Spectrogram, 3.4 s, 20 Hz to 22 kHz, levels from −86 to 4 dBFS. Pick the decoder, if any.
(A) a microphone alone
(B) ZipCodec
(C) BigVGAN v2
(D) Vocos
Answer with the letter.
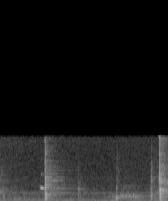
A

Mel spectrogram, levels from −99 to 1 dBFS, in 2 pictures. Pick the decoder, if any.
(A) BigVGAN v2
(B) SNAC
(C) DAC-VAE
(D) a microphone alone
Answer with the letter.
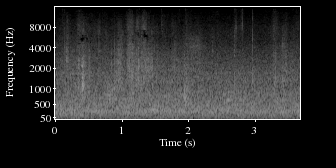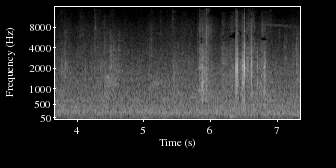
D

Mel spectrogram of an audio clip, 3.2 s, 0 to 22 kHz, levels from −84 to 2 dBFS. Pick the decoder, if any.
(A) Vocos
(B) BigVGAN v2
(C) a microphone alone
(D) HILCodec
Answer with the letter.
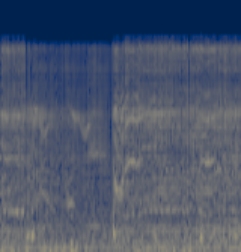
B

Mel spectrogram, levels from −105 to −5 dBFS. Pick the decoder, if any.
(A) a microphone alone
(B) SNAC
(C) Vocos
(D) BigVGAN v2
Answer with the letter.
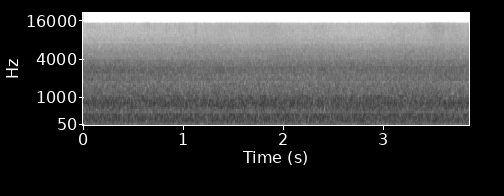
A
